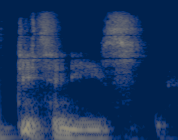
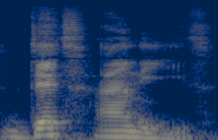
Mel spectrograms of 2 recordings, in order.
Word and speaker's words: dittany's: Dittany's. Dittany's with 2 T's. Dittany's. Yeah, so Dittany is any of a number of aromatic herbaceous or shrubby plants. And rhymes with Brittany.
